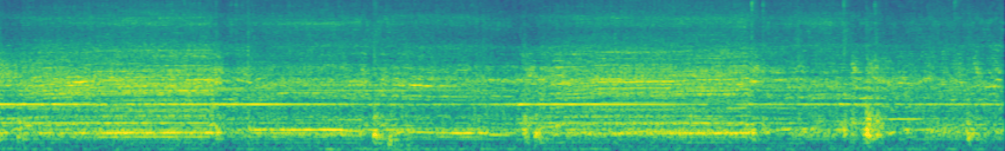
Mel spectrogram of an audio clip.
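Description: Drive motors of a small wheeled line-following robot whining as it drives and turns, the pitch shifting as the motors change speed, with a few faint clicks.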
